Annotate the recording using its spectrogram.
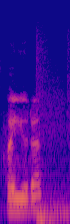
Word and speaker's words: Bayuda: I always want to call it Buddha because it's spelled like Buddha, but it's Bayuda.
